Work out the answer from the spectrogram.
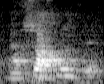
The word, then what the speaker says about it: soften: Soften again. Actually with the word soften I've hardly ever heard anybody put the tea in the odd eccentric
